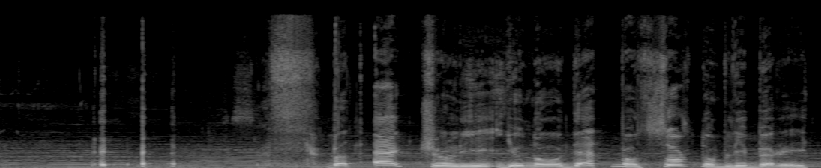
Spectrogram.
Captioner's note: laughing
